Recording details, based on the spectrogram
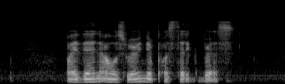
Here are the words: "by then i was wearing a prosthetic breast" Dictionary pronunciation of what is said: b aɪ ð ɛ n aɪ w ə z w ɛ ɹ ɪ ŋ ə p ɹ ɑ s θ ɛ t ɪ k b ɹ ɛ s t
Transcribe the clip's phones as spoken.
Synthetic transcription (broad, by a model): b aɪ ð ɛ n aɪ w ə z w ɛ ɹ ɪ ŋ ə p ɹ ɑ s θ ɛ t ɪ k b ɹ ɛ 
